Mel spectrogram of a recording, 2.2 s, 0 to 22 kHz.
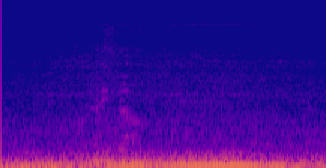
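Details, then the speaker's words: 2008 Toyota Estima E-Four X Hybrid petrol engine starting when the accelerator is pressed. It catches quickly and settles into a smooth, even low rumble with no knocks or misses; runs perfectly. "Hear the engine runs absolutely perfectly."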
